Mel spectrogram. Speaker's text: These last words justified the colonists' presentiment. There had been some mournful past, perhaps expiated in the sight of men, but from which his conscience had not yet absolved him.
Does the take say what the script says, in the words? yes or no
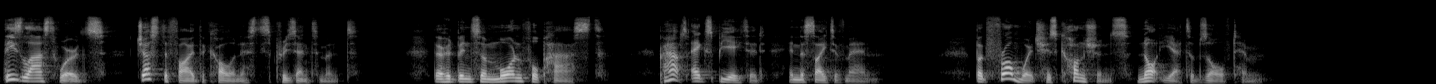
no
